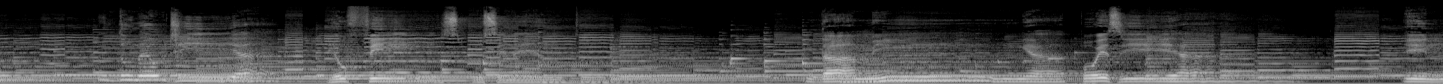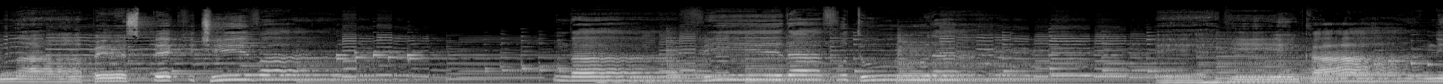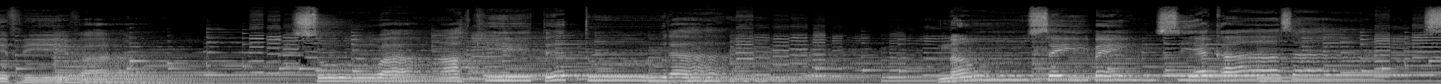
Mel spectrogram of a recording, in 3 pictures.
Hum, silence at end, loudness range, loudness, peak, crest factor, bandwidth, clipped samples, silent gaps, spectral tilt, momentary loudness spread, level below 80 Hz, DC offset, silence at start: none; 0 s; 4 LU; -19 LUFS; -4 dBFS; 16 dB; 16 kHz; under 0.1%; none; -5.5 dB/octave; 10 LU; -46 dBFS; 2%; 0 s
